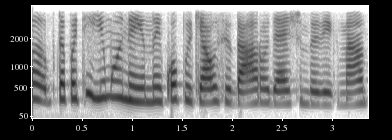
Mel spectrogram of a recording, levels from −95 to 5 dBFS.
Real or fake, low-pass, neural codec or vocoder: real; 3.6 kHz; none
